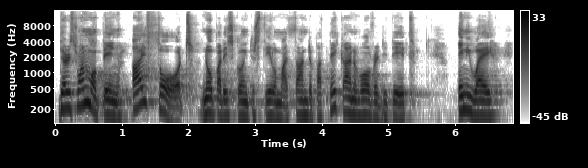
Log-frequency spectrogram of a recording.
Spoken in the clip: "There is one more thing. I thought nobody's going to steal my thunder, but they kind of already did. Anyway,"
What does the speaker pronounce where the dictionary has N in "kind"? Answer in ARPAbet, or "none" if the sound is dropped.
N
